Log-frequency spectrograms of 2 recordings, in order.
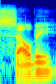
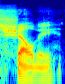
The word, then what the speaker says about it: Selby: you're not alone because my last name is Selby and it's spelled exactly like it sounds and nobody ever pronounces it right every single time it's Shelby and I don't know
